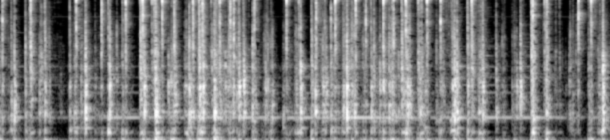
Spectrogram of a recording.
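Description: Fingertips with long coffin nails type rapidly on a typewriter-style backlit mechanical keyboard with round brown plastic keycaps on a dark frame. The result is a dense, steady stream of sharp, bright plastic clicks and clacks with no lingering ring.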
